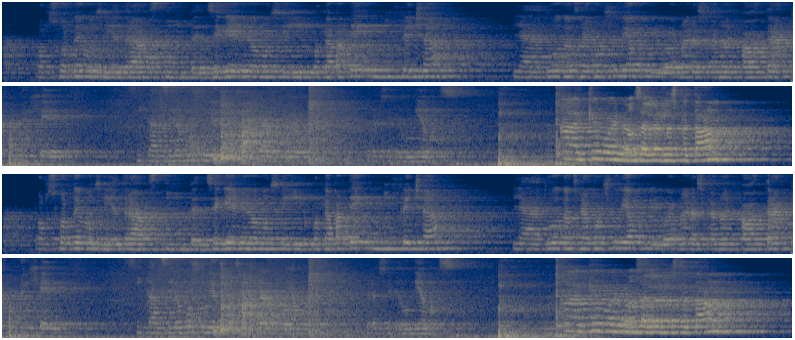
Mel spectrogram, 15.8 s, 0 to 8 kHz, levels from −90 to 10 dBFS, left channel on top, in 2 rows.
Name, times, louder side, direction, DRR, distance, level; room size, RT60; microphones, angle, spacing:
voice 1, 0.3-4.4 5.1-8.4 9.2-11.1 11.5-12.4, right 2 dB, 40° right, -2 dB, 1.0 m, -37 dB
sound 1, 7.9-13.6, equal, 5° right, 0.6 m, -37 dB
voice 2, 13.5-15.1, left 3 dB, 45° left, 4 dB, 0.5 m, -25 dB
11.0 x 4.4 x 3.4 m, 2.1 s
head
